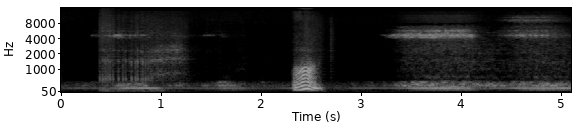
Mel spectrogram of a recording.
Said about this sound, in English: Somebody was breathing heavy.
